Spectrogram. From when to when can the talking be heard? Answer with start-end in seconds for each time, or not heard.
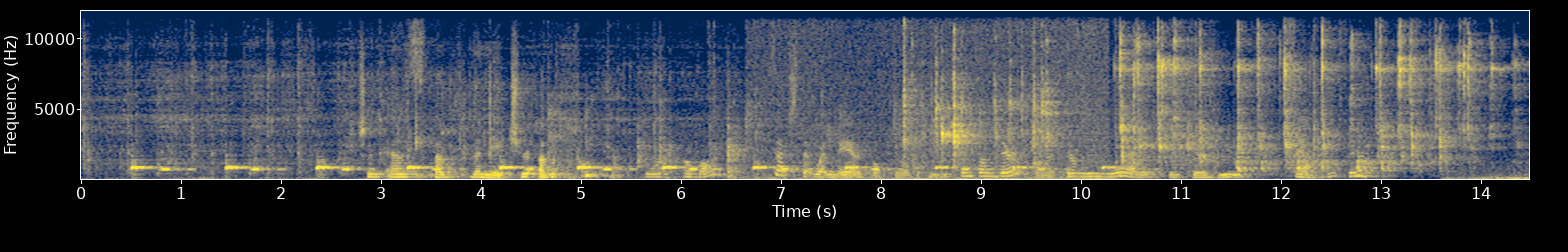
2.8-12.9.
